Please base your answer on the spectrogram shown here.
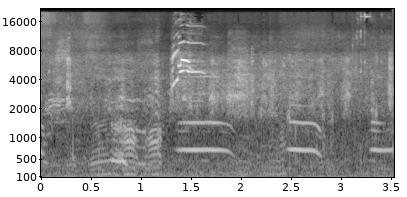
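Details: Noisy geese at Mote Park in Maidstone, UK, by a river: several drawn-out nasal honks and shorter calls overlapping, with a steady background hum and bustle.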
